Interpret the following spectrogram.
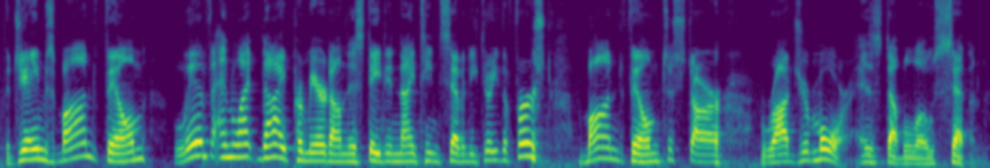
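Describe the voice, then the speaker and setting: An American radio host presents a this-day-in-history segment in a scripted yet informal manner. His voice is on the high side and expressive, delivered at a measured pace.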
